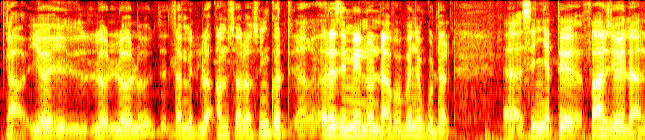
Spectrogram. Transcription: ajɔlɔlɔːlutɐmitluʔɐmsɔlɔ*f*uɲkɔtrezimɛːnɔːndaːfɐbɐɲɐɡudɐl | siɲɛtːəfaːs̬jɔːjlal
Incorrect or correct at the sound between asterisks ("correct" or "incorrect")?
incorrect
